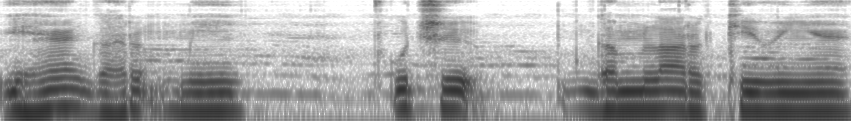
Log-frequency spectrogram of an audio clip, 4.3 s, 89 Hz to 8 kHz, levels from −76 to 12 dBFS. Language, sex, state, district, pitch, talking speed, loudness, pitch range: Hindi, male, Uttar Pradesh, Budaun, 130 Hz, 115 wpm, -13 LUFS, 125-140 Hz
